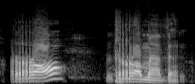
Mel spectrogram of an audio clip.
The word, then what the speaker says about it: Ramadan: Yang a tidak ada ra kan ya. Adanya ro ya, Pak ya. Bacanya pasti rata-rata Ramadan. Ramadan. Ramadan padahal Ro Ramadan.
